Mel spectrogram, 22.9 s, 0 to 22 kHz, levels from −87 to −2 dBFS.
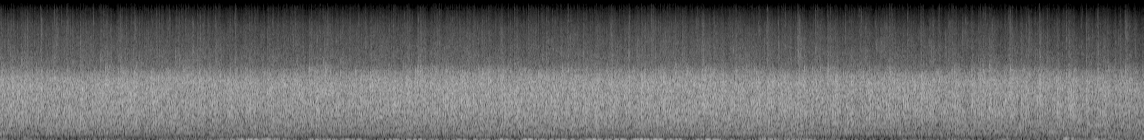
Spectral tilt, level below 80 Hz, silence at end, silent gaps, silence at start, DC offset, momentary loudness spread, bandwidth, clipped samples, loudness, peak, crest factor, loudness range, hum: -1 dB/octave; -52 dBFS; 0 s; none; 0 s; under 0.1%; 2 LU; over 20 kHz; under 0.1%; -23 LUFS; -8 dBFS; 16 dB; 1 LU; none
